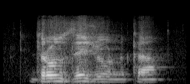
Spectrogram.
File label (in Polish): "drazdzezonka", kurpiow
